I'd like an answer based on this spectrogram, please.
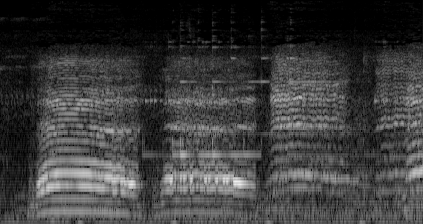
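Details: Garut sheep, a mother giving birth while out grazing: three loud, wavering bleats, each about a second long, coming in quick succession with brief gaps, with a faint clatter in the background.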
